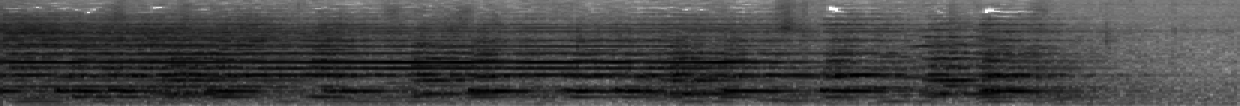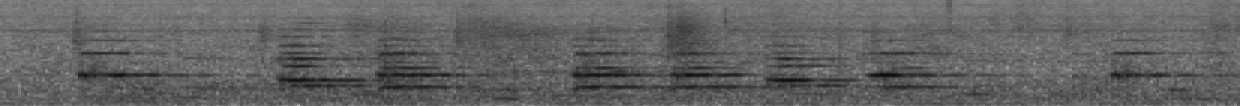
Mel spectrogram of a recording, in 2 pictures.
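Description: Pit orchestra playing dance music, full and loud, then about four and a half seconds in dropping to a soft, sparse line of separate held notes.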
